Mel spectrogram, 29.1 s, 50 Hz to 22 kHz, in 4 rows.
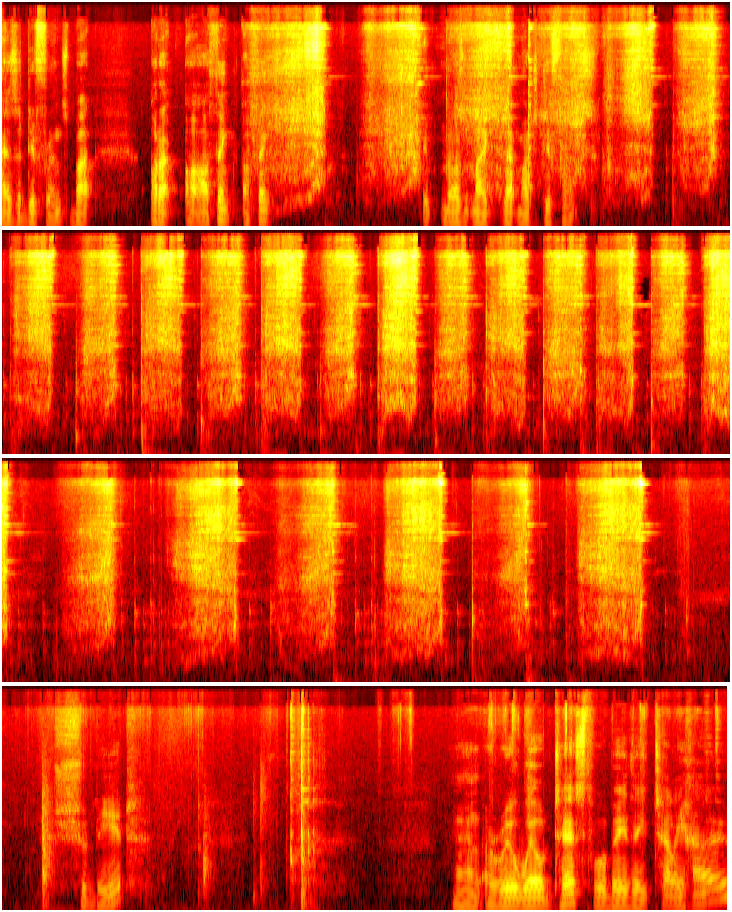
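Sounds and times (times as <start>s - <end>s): knife scraping on leather strop: 2.5s - 21.1s.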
